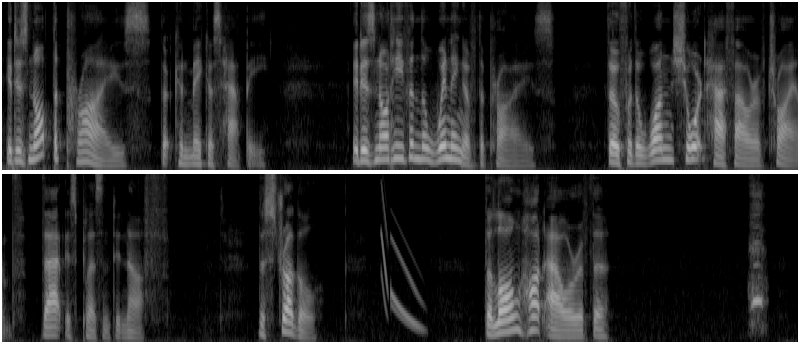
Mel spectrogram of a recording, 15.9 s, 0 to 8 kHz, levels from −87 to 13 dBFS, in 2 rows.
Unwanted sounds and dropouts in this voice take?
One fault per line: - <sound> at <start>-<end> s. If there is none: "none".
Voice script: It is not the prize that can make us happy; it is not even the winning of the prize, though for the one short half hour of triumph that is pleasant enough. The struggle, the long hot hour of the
- chirp at 11.7-12.2 s
- breath at 15.4-15.6 s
